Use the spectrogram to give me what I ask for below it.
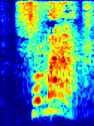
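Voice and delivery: loud, high shouted smack sound. Retold or imitated. Trainer striking the elephant, shouted smack. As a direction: yell the smack like a cane blow. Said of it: "takes a cane and goes".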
